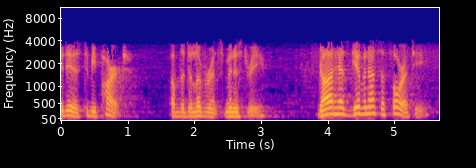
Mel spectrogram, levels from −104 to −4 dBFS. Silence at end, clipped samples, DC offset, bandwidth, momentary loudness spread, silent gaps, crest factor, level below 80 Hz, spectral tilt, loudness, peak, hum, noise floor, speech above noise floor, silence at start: 0.2 s; under 0.1%; under 0.1%; 4.1 kHz; 14 LU; none; 20 dB; -60 dBFS; -11 dB/octave; -22 LUFS; -2 dBFS; none; -63 dBFS; 41 dB; 0 s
